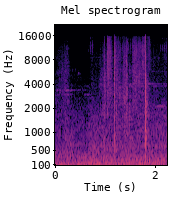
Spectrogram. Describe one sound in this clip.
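Playing cards flick and rustle as they are handled.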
